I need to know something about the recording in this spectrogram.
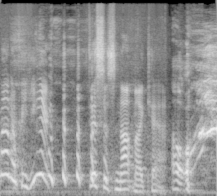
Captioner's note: laughs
